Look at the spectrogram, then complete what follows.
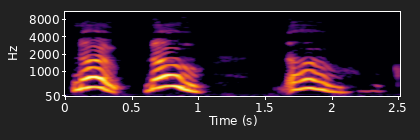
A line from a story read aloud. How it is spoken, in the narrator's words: cried the queen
